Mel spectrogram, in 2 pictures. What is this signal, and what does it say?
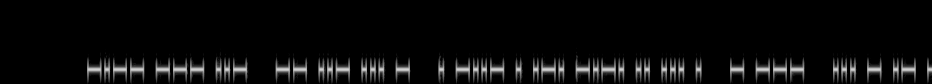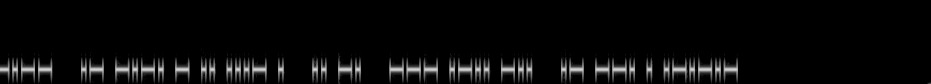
Morse code, heard as a keyed tone, about 28 wpm, 700 Hz. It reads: YOU MUST EXERCISE TO STAY ACTIVE IN OLD AGE.
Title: Sentences from Top 1000 Words - Review Part 6 - 28wpm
